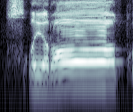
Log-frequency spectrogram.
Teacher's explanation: صاد اور سین میں فرق کریں. صاد ہوگا فل ماؤتھ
